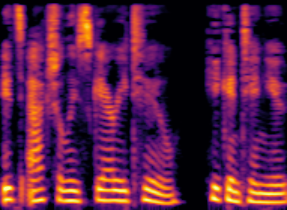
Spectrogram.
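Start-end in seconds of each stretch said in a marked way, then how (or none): none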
